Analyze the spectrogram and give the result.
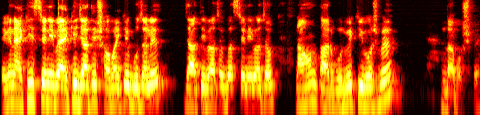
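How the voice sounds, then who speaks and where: A man teaching an English grammar lesson to a class, quizzing students and reading example sentences slowly. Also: on the high side, flat delivery, darkish tone. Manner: drills students with questions and answers, reads example sentences slowly.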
